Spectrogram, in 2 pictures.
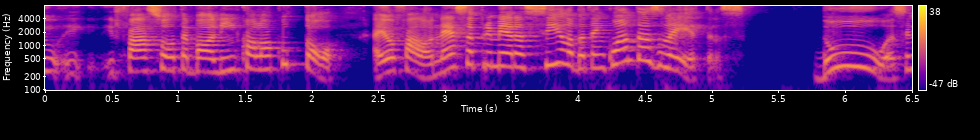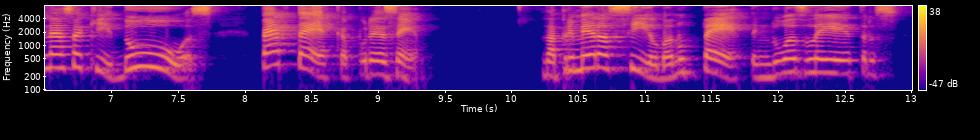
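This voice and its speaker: A woman teacher with a Brazilian Portuguese accent explaining children's literacy work in a casual lesson, chatty, full of tag questions, sounding out syllables slowly. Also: sits high. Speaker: first-grade literacy teacher.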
